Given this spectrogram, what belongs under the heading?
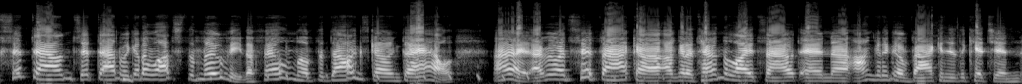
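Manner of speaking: put-on loud, high lunch lady ordering kids; bossy cafeteria lady shouting. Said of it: "I should just do both voices".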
